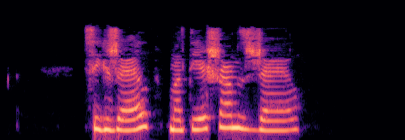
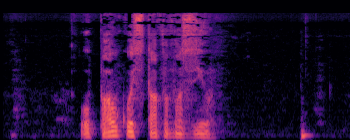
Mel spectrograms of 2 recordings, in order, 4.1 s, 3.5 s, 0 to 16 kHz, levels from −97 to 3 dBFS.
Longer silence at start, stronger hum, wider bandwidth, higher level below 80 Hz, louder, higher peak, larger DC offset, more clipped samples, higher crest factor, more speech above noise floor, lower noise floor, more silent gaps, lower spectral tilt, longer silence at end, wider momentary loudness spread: about the same, 0.85 s vs 0.8 s; neither; second, 8 kHz vs 11.5 kHz; second, -58 dBFS vs -52 dBFS; first, -12 LUFS vs -27 LUFS; first, 0 dBFS vs -8 dBFS; neither; neither; second, 14 dB vs 22 dB; first, over 78 dB vs 47 dB; first, under -90 dBFS vs -73 dBFS; neither; second, -2.5 dB/octave vs -4 dB/octave; first, 1.05 s vs 0.4 s; second, 9 LU vs 18 LU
